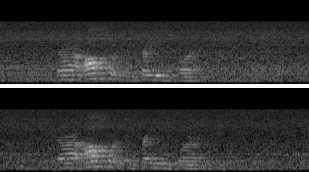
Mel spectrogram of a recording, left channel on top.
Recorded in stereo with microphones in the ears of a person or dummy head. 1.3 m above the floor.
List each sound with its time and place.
0.6 s a woman speaking: 15° left (ahead or behind), 7 m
